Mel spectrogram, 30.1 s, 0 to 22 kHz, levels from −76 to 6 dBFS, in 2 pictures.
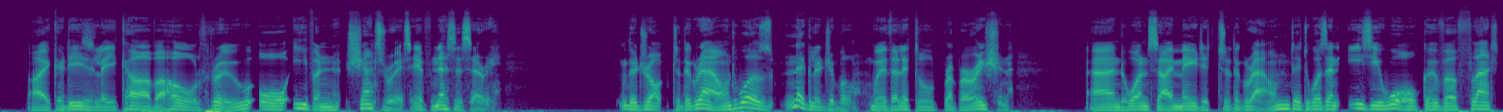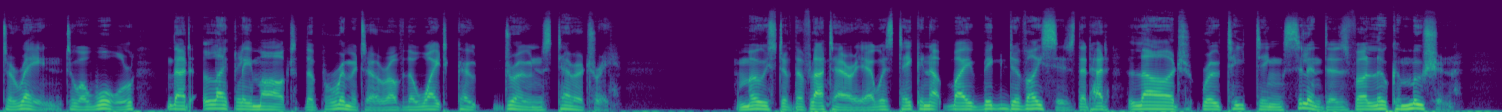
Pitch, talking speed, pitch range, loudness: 110 Hz, 145 wpm, 95-120 Hz, -20 LUFS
